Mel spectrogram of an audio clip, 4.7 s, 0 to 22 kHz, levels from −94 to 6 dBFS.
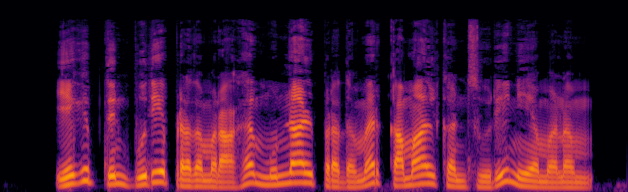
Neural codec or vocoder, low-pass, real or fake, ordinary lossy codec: none; 14.4 kHz; real; AAC, 64 kbps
